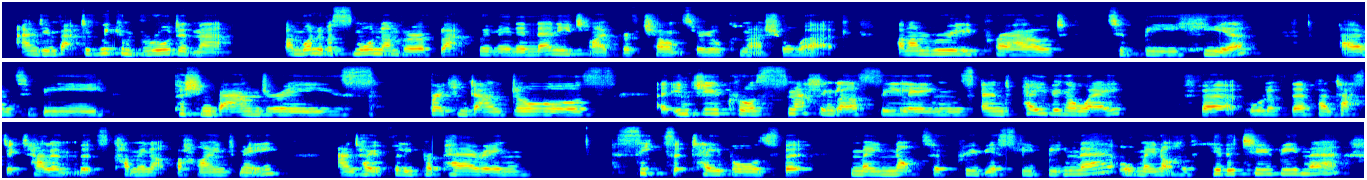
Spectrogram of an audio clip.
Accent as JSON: {"language": "English", "town": "Bristol", "region": "South West England", "country": "United Kingdom", "moved": "yes", "lives_now": "London, United Kingdom", "said": "I live in northwest London, but I originally hail from Bristol"}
